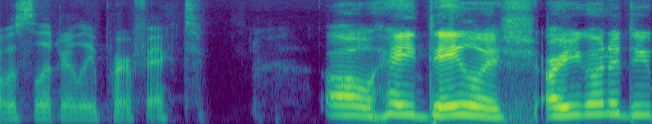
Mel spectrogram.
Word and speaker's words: Dalish: Is it Dalish, not Dalish? It's Dalish.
